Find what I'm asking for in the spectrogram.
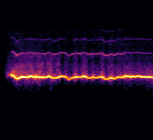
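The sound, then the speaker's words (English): A single loud, shrill whistle starts abruptly and holds a steady high tone for about two seconds with a slight waver, then cuts off. “I apologise to everyone else who was hurt by that loud whistle.”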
